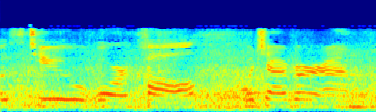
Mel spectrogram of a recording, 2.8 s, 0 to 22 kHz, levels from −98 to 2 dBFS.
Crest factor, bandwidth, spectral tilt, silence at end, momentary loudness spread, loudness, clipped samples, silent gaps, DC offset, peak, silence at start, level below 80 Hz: 14 dB; 8.4 kHz; -2.5 dB/octave; 0 s; 3 LU; -20 LUFS; under 0.1%; none; under 0.1%; -6 dBFS; 0 s; -68 dBFS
